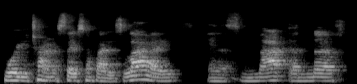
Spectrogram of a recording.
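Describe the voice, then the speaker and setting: A woman's voice: on the low side, steady tone, normal speed, fairly bright tone. A woman hosting a podcast interview, encouraging her guest with short affirmations. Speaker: host, nurse advocate. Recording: echoey room.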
